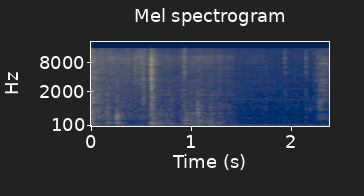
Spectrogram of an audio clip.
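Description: A cardboard product box being picked up and handled, with a few light knocks and rustles in the first second or so.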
